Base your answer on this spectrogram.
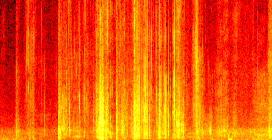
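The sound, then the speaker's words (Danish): Rotten wood crunching and crackling as it breaks apart: irregular bursts of dry, brittle snapping, quiet for the first second, then many louder crunches in an uneven rhythm, with no voices. “Det er altså rådden træ, der siger den vildeste lyd.”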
